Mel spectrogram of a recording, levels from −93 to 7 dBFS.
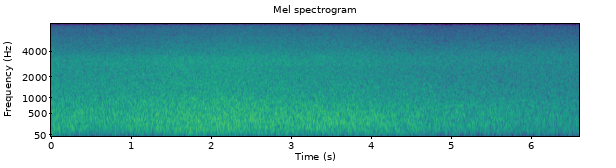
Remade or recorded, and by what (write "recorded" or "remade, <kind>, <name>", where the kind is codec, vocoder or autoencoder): recorded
